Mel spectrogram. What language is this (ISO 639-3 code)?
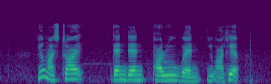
eng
